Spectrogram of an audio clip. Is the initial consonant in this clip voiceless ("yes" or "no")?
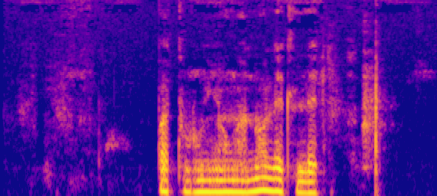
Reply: yes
